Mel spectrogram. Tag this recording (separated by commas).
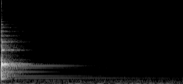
Bowed string instrument, Musical instrument, Music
